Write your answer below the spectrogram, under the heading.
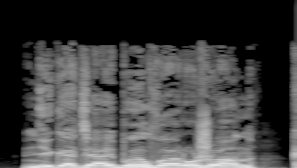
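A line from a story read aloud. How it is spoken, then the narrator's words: Shout. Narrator (Russian): крикнул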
